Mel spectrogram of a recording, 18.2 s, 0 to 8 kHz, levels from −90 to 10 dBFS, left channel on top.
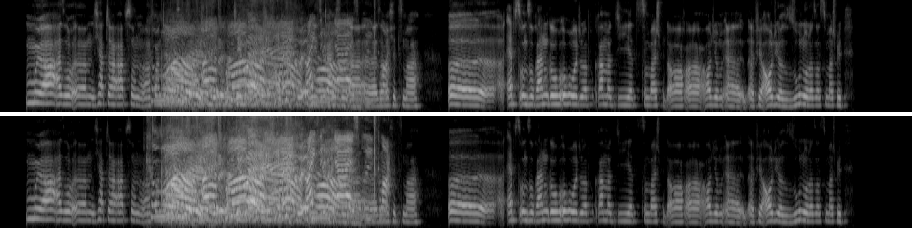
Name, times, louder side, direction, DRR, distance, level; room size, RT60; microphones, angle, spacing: voice 1, 0.5-5.8 6.1-8.4 9.0-17.1, left 3 dB, 85° left, 2.0 m, -38 dB
Crowd, 2.9-7.8, right 7 dB, 45° right, 0.3 m, -27 dB
head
